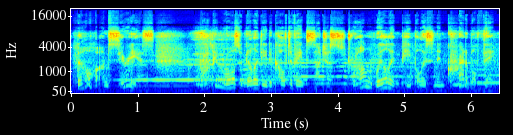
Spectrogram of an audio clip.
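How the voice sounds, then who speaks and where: Game role: sincere, formal female companion, lively intonation under a measured delivery, prominent music. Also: sits low. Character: composed, sincere companion with growing taste for rock. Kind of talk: video game voice acting.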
